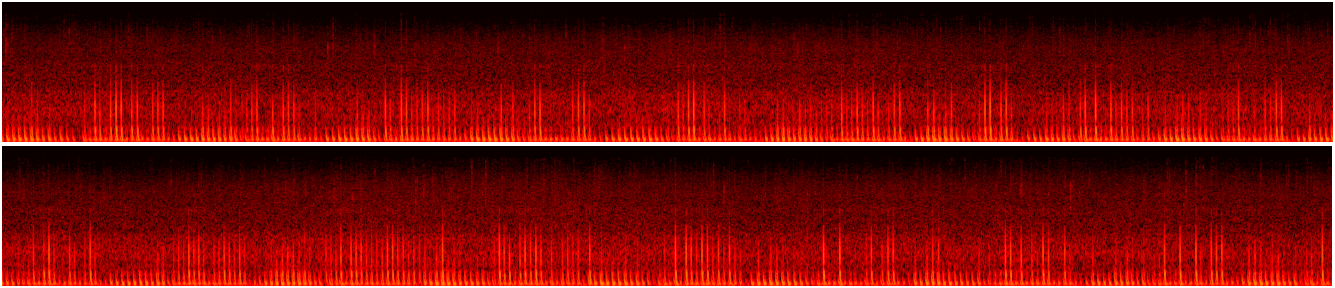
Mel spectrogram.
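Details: Relaxed domestic cat, from a sleeping orange tabby and calico pair, purring on a rainy day: a continuous deep rumbling purr pulsing with each breath, steady and close, with faint rain in the background.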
